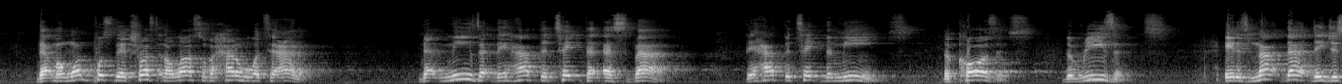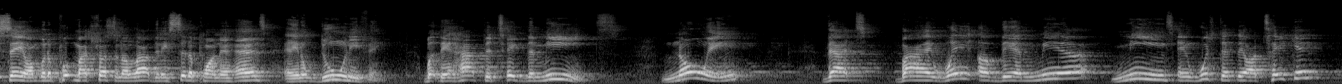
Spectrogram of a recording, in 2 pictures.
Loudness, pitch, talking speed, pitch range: -17 LUFS, 195 Hz, 175 wpm, 170-215 Hz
